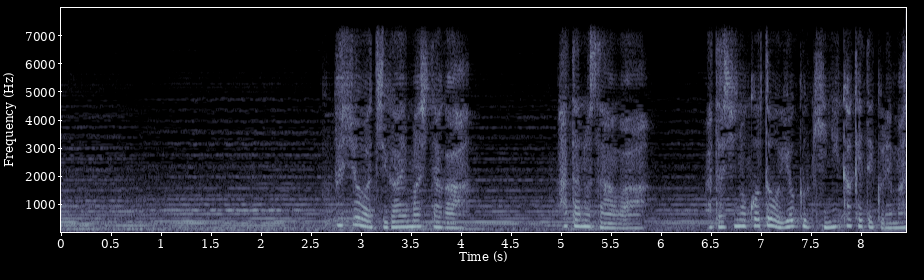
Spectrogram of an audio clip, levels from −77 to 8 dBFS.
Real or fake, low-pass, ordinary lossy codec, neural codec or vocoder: real; 7.2 kHz; none; none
